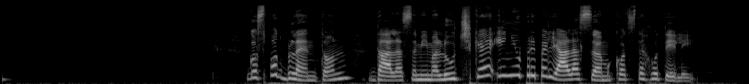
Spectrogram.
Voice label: female slovenian character; devine voices

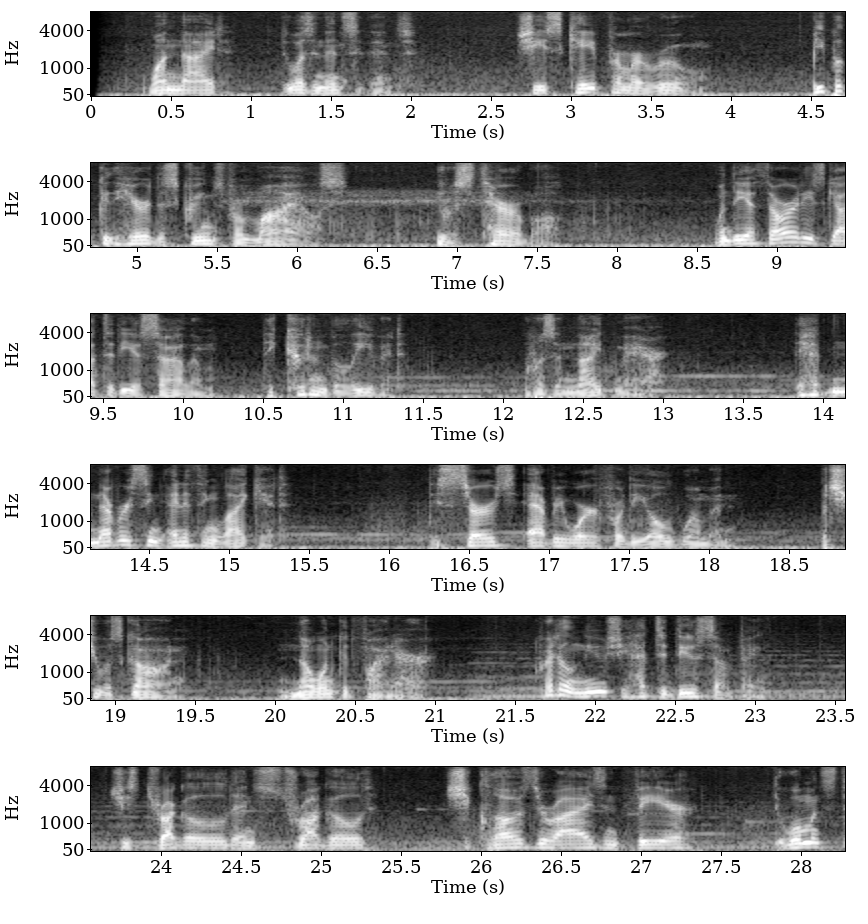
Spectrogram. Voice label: male, English with USA accent, VR 360 narration

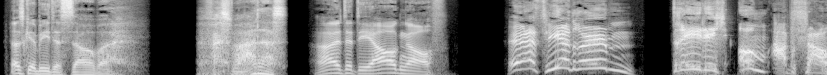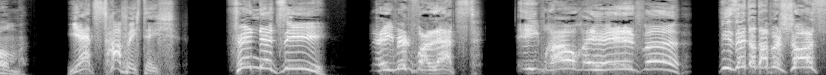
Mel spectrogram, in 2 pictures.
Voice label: male German character compilation

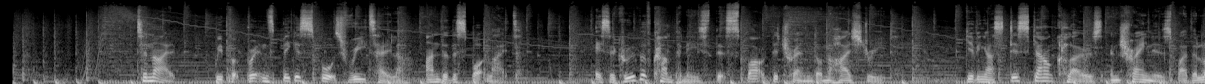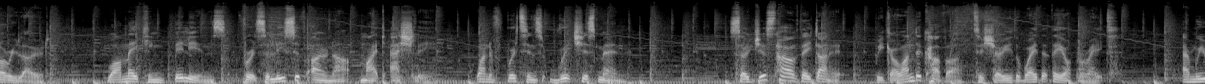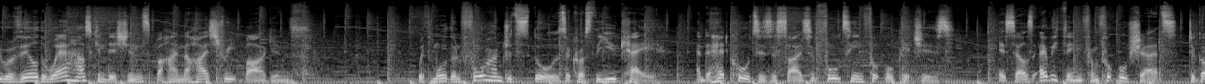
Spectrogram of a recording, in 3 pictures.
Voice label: male english documentary; sportsdirect

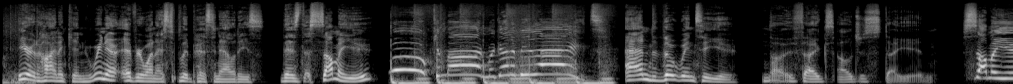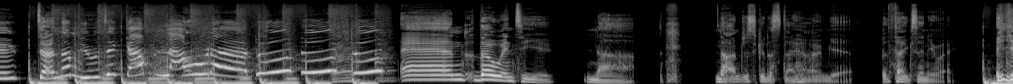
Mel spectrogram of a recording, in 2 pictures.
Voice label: male australian accent commercial; english; heineken

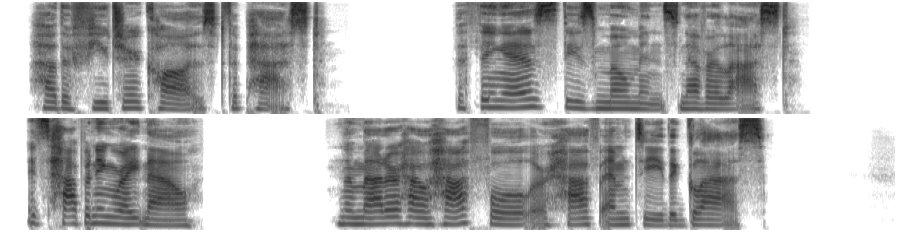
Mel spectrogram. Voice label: female English USA transatlantic accent poem; voices; devine voices

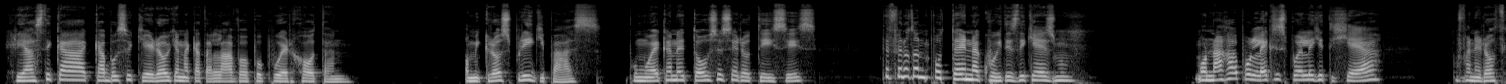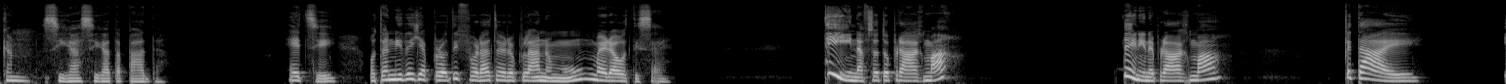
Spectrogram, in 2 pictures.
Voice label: female Greek narration; the little prince

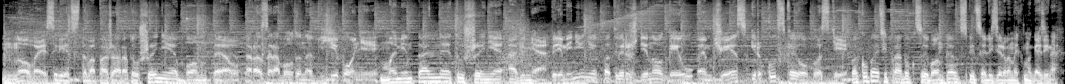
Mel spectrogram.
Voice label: male russian and ukrainian russian commercial

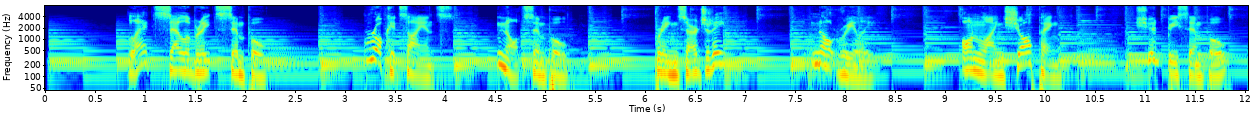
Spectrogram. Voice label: male english scottish commercial

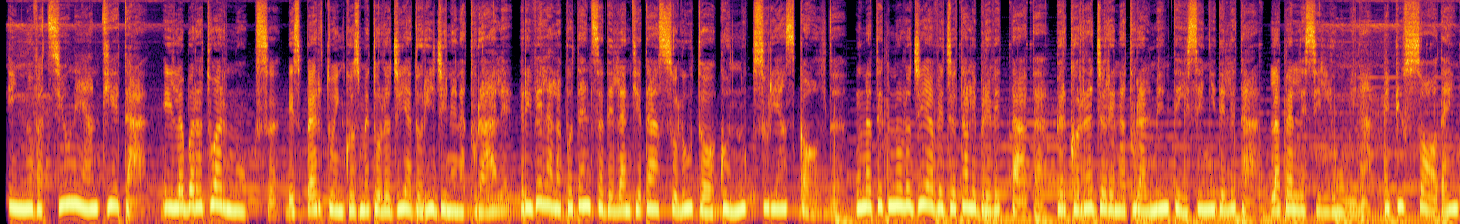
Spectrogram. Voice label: female Italian commercial; nuxe

